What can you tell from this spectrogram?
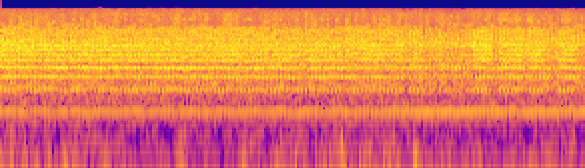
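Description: Electric drill with a masonry bit boring into old concrete, running at a steady speed with a constant whine. Progress is slow because old concrete is very hard.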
